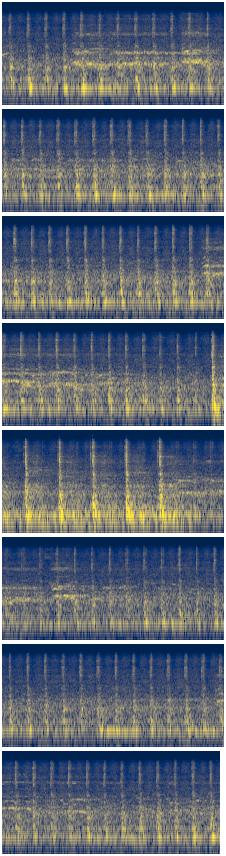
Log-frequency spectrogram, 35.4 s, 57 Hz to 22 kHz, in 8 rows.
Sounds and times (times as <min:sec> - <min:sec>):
Speech: 0:00.0 - 0:35.4.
